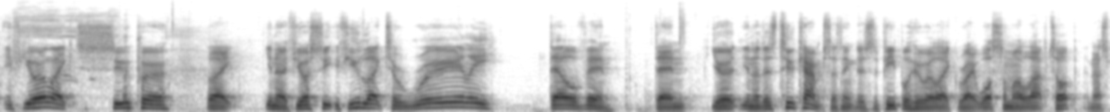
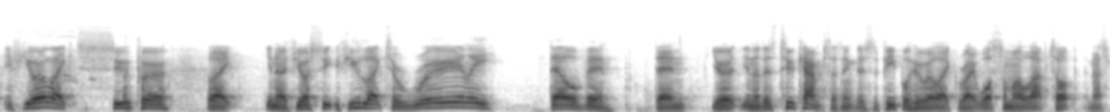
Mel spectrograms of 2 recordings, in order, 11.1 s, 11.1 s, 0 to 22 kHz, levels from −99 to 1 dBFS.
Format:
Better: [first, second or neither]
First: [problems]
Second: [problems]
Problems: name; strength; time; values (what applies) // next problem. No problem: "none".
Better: first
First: none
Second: muffled; very; fading above 2.5 kHz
